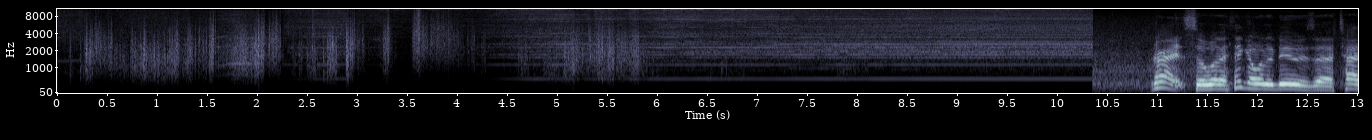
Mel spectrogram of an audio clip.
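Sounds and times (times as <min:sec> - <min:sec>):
tractor engine whining: 0:00.0 - 0:10.4.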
